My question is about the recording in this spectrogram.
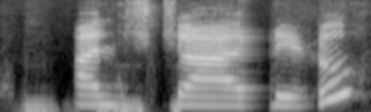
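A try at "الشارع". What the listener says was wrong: Al-Shari'u. Lam is silent.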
